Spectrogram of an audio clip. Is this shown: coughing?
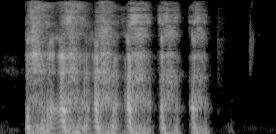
yes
